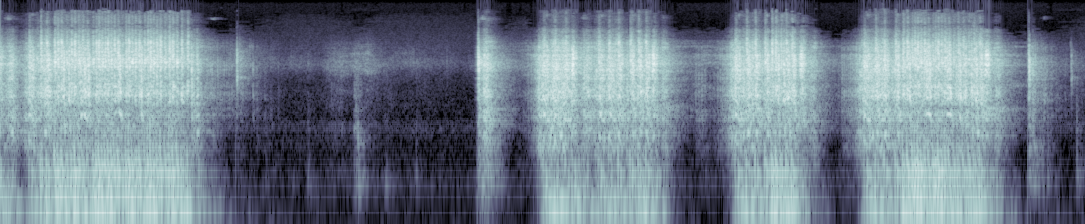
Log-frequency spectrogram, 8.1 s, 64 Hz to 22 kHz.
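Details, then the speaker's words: 1976 Suzuki GT750, first start attempt in 30 years after choke repair, fuel on: starter churns in bursts, engine fires raggedly a second or two then dies; nearly catches, owner may need to adjust timing. "See if we can get it to go. Ooh. So it does run. Let's give it a go again here."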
